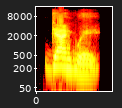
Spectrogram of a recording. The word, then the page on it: gangway: Indian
